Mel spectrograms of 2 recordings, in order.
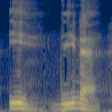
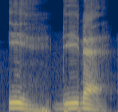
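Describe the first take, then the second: No difference in how they are said.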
